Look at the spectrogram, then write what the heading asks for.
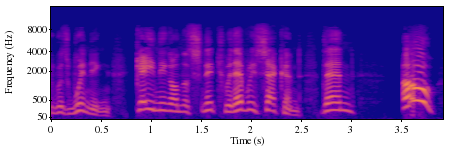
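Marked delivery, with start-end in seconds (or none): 3.5-3.9 sudden high loud scream of alarm. A narrator's reading. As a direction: shriek it, startled and scared. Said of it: "screamed Cho".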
